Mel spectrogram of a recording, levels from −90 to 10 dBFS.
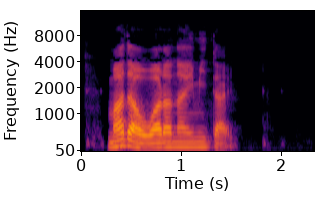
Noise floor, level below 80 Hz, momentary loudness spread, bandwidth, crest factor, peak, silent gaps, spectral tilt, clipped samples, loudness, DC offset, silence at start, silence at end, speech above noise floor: -66 dBFS; -66 dBFS; 14 LU; 8.4 kHz; 18 dB; -4 dBFS; none; -6.5 dB/octave; under 0.1%; -20 LUFS; under 0.1%; 0.25 s; 0.85 s; 47 dB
